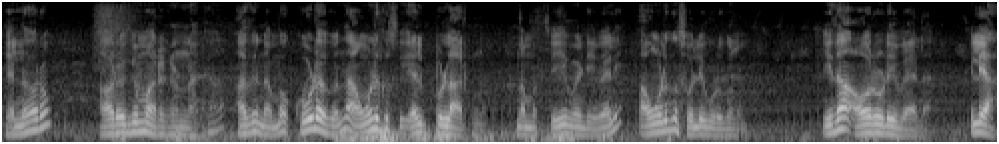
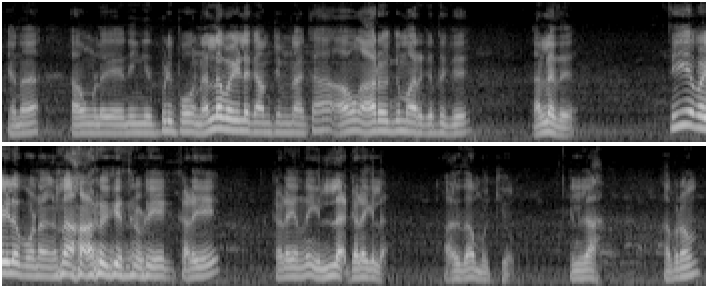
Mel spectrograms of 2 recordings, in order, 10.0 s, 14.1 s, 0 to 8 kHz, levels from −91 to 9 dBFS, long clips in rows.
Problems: constant background noise, low volume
